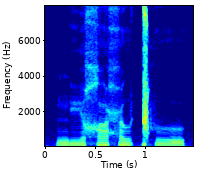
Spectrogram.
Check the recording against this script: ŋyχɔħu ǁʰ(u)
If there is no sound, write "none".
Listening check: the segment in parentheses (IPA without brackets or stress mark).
u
